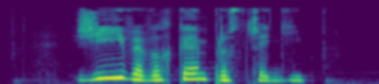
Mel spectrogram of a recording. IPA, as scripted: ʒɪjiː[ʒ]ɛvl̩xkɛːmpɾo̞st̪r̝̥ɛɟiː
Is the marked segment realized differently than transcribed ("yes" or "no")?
yes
